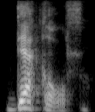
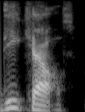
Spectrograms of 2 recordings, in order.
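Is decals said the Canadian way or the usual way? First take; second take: Canadian; usual. First: The word is said the Canadian way. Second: The word is said the usual, non-Canadian way. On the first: "as my friends to the north in Canada say" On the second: "So it's made for uh"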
